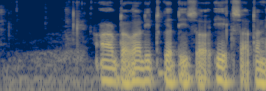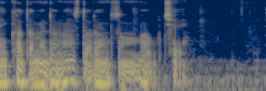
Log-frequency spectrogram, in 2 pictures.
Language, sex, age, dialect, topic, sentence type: Maithili, male, 56-60, Eastern / Thethi, banking, statement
